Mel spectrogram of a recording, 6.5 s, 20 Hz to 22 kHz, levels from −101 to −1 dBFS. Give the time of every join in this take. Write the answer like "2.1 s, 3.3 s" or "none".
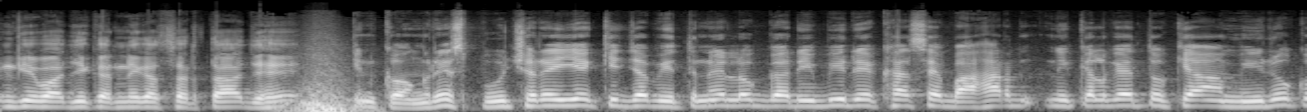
1.6 s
